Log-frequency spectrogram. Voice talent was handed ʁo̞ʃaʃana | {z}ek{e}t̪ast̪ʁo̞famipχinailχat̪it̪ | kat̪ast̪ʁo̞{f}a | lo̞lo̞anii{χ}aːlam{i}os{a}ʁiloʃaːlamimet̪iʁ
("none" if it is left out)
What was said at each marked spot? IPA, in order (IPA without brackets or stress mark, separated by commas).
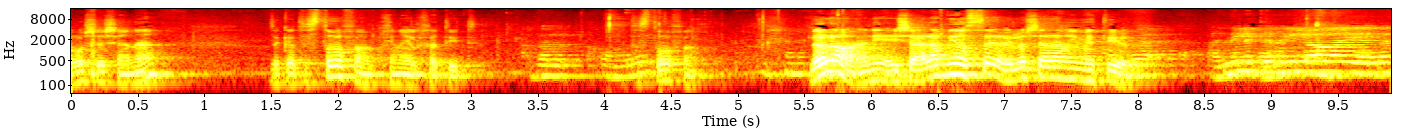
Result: z, a, f, ʃ, i, e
